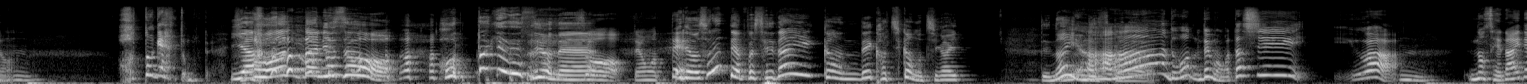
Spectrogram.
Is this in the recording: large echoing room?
no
